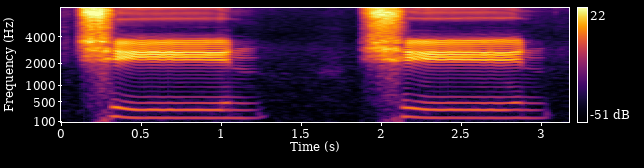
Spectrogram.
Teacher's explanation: শ্বাস সহজ হবে জিহ্বার মাঝখানে উপরে তালুতে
